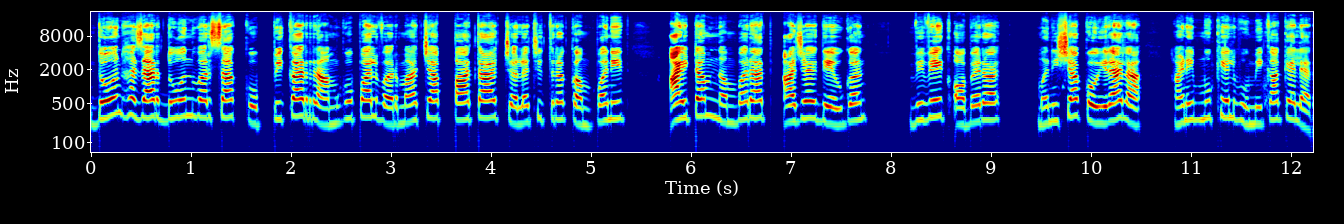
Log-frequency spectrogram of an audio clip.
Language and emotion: Goan Konkani, neutral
